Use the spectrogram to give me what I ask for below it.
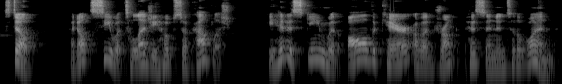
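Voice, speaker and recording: A man reading game dialogue as a gruff, blunt seafaring veteran who curses and talks in folksy turns. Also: fairly high pitch, animated, normal speed, fairly bright tone, faint music behind. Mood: bitter, resolute. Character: gruff, salty male seafaring veteran commander.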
